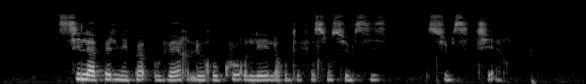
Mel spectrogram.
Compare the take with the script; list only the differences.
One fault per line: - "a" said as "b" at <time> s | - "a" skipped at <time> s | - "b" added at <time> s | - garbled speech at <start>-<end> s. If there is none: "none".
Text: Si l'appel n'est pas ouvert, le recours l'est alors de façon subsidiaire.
none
